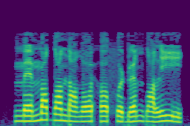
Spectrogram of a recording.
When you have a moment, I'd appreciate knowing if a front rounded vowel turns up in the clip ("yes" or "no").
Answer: yes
